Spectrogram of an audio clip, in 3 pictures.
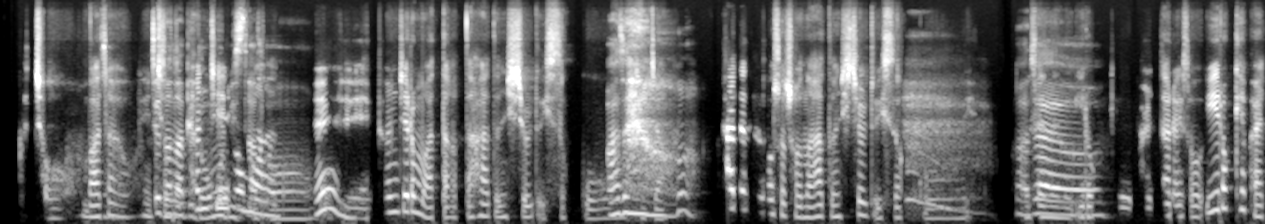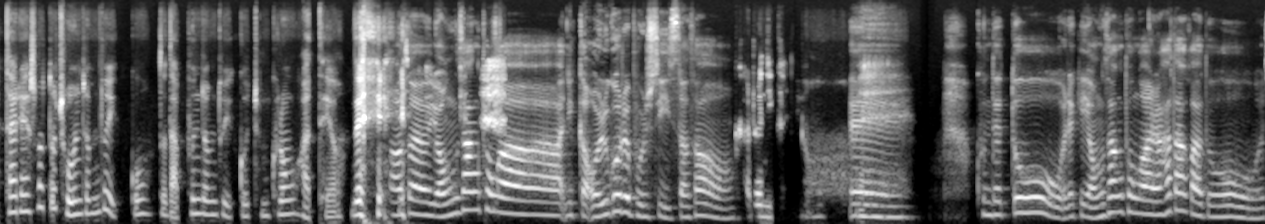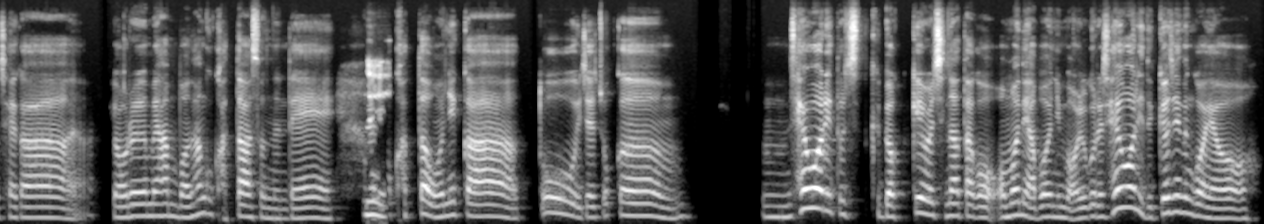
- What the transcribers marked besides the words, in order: laughing while speaking: "맞아요"; laughing while speaking: "네"
- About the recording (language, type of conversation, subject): Korean, advice, 이사 후 배우자와 가족과의 소통을 어떻게 유지할 수 있을까요?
